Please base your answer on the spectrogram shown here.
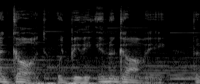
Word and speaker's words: Inugami: The Inugami, I guess, is how you pronounce it. Inugami!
